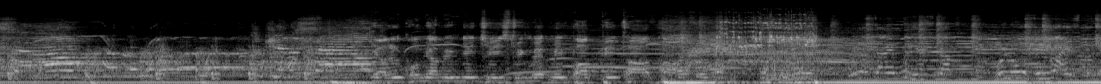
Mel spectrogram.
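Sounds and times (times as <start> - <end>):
deep bass line: 0.0 - 5.1, 6.6 - 11.0
dancehall music over loudspeakers: 0.0 - 11.0.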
